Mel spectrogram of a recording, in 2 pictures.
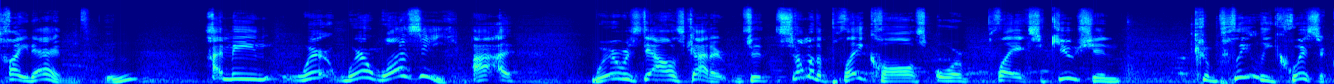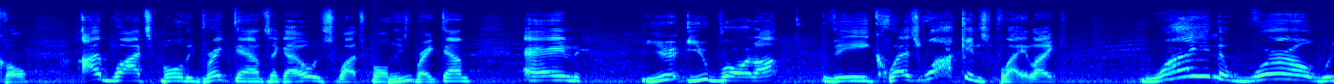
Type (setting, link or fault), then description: setting, busy venue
